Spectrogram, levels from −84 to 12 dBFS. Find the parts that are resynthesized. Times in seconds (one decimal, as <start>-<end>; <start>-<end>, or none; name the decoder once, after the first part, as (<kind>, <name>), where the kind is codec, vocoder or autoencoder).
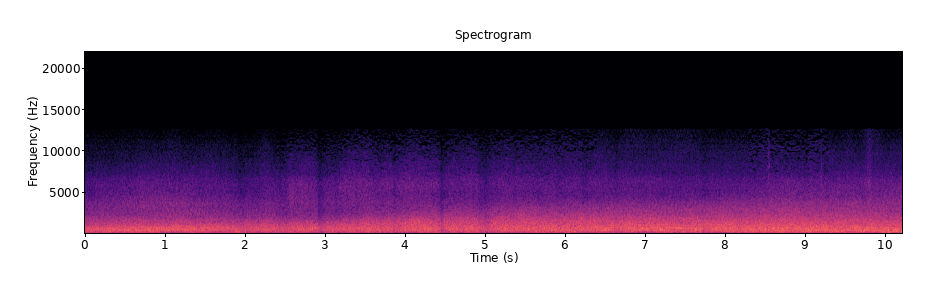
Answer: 0.0-2.4 (autoencoder, DAC-VAE); 6.4-8.3; 9.3-10.2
